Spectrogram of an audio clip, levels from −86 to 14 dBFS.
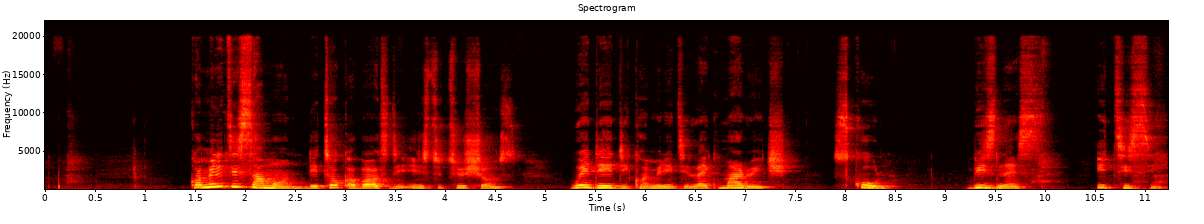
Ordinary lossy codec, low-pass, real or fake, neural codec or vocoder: none; none; real; none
